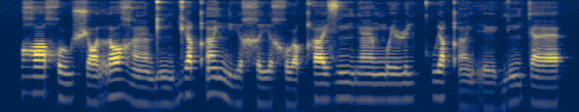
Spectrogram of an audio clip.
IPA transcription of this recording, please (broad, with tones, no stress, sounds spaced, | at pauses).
ʁ ɒ˥ χ u˩ ʃ ɒ˩ r ɒ˥ ʁ æ̃˩ ɖ ĩ˩ ɡ i˥ qʼ ĩ˥ n i˩ χ i˩ χ u˩ qʰ e˥ z ĩ˥ ɡ æ̃˥ ŋʷ e˥ ɭ i˥ kʷʰ i˥ qʼ ĩ˩ r e˩ ɡ ĩ˥ k æ˥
